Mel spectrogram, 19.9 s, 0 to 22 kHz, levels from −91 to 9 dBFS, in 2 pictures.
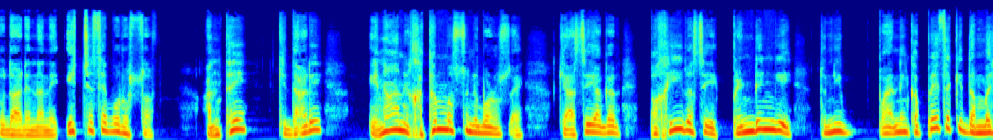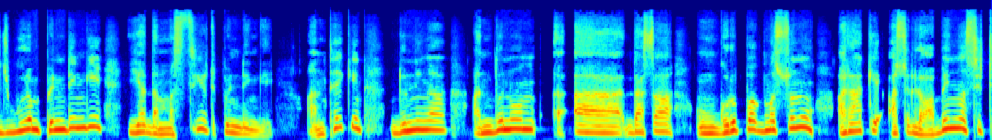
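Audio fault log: No audible faults detected.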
